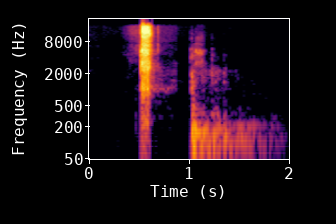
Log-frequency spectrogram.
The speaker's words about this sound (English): bless you thank you.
